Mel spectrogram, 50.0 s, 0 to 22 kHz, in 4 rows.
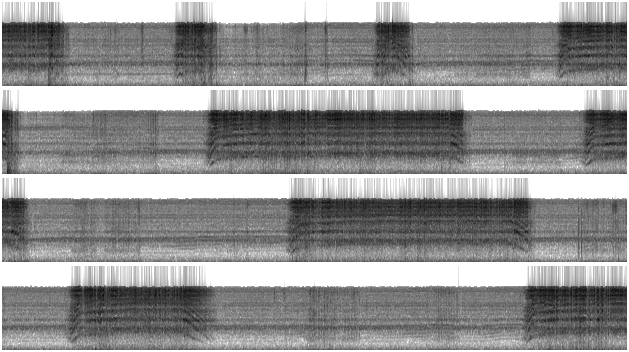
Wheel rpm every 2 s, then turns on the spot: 130, 40, 30, 30, 30, 50, 80, 20, 130, 230, 190, 20, 100, 10, 0, 120, 230, 170, 10, 100, 150, 0, 10, 10, 190.
2-10 14-16 22-28 36-38 44-46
